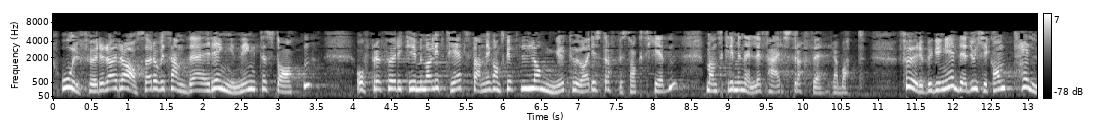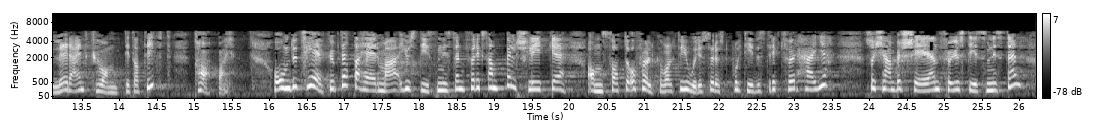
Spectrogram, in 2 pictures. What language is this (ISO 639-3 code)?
nno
